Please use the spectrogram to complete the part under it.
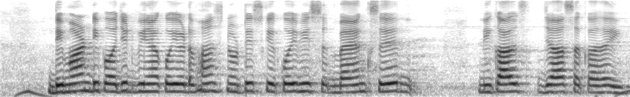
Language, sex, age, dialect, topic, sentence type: Magahi, female, 25-30, Western, banking, statement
